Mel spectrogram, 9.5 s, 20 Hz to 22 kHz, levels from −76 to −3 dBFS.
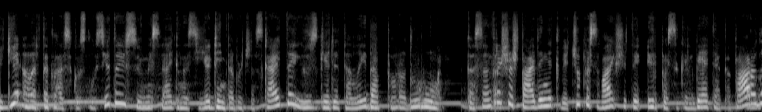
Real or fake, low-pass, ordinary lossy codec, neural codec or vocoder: fake; 14.4 kHz; MP3, 64 kbps; codec, 32 kHz, 1.9 kbps, SNAC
